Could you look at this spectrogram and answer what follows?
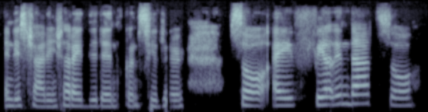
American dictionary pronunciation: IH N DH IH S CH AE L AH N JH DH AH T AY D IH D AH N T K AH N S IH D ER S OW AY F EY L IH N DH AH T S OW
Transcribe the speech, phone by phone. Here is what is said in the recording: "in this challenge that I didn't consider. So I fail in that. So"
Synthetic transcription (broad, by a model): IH N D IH S CH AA L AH N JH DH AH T AY D IH D AH N T K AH N S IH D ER S OW AY F EY L IH N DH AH T S OW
